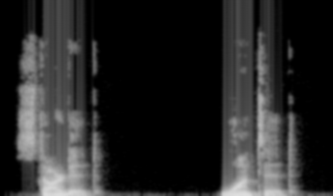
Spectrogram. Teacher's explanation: you can hear the extra syllable id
